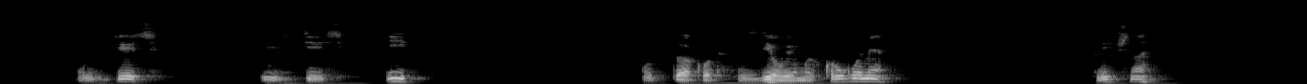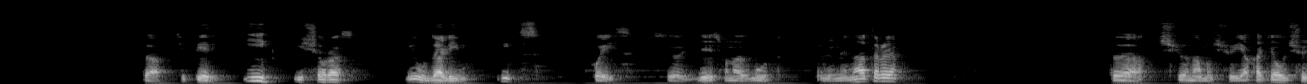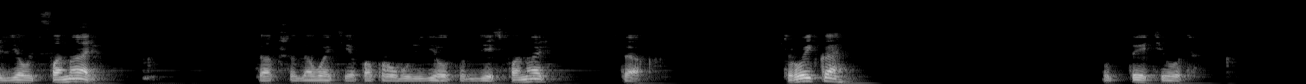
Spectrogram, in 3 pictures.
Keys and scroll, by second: 4.2 i, 17.6 x, 33.6 3.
